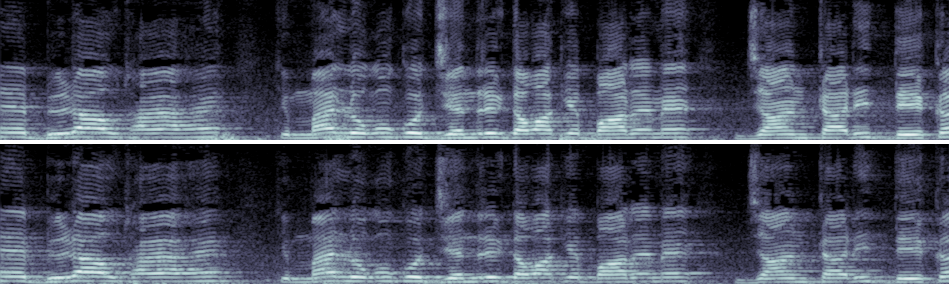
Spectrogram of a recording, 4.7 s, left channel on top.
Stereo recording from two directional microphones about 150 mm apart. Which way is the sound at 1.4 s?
15° left (ahead or behind).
